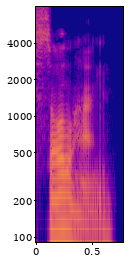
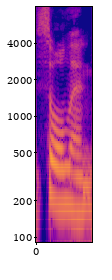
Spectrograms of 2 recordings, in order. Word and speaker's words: Solon: call him Solon because I want it to rhyme with colon with a Okay, statement like this is that.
